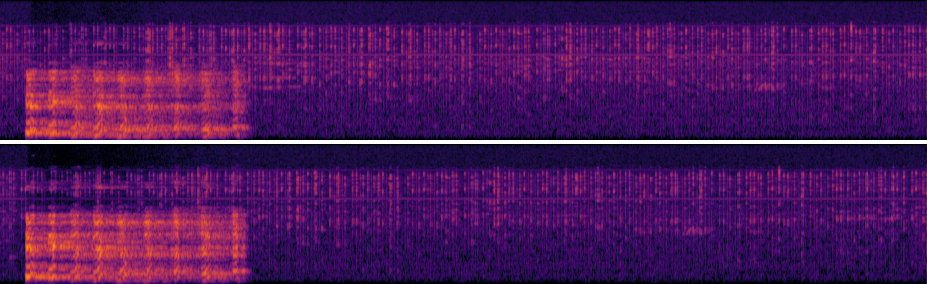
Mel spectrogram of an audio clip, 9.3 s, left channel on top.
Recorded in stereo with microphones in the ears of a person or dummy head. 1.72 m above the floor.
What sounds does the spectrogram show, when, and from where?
0.3 s laughter: 60° right (ahead or behind), 1.2 m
